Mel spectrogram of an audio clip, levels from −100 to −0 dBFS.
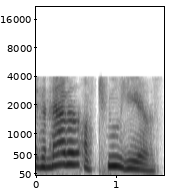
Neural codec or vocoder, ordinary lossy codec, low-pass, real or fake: codec, 16 kHz, 1 kbps, FreqCodec, larger model; AAC, 16 kbps; 7.2 kHz; fake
